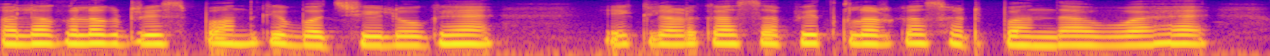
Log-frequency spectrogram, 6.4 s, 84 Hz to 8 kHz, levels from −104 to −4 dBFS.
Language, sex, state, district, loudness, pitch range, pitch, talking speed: Hindi, female, Jharkhand, Palamu, -14 LUFS, 215-235 Hz, 235 Hz, 160 wpm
